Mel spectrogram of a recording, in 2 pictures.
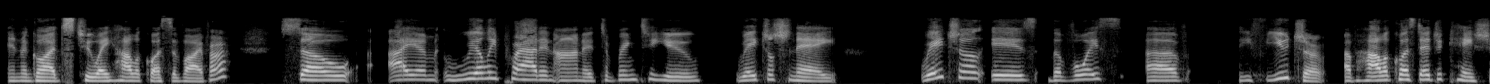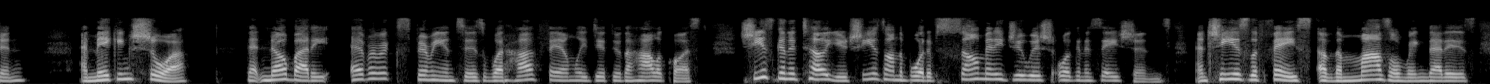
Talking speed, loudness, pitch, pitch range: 140 wpm, -21 LUFS, 190 Hz, 175-225 Hz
